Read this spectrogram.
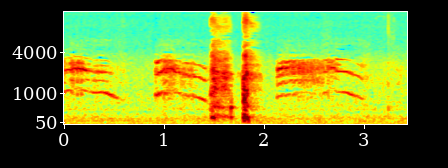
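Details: A black house cat meows repeatedly while its owner, sick with a cold, coughs. There are three drawn-out, slightly falling meows, and two sharp coughs are heard between the second and third.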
